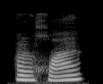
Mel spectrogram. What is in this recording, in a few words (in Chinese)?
"耳环", Chinese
